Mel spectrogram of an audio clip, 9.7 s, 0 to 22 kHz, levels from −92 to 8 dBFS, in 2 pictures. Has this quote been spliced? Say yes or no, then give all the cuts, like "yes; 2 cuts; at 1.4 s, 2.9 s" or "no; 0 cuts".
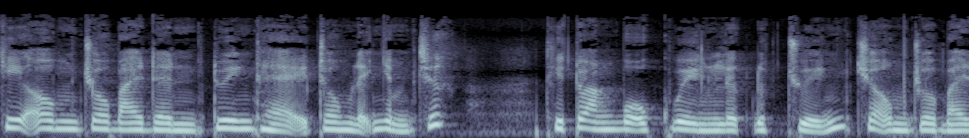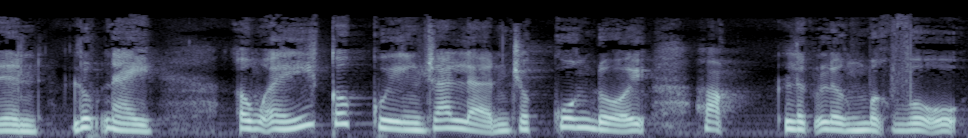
yes; 1 cut; at 5.1 s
